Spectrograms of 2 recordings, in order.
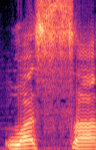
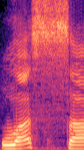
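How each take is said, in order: First: Wasa drawn out very slowly with a held স; slow demonstration. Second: Said in the usual way. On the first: Shown as a demonstration. Teacher showing students the joined word, very slow. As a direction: stretch Wasa slowly for the learner. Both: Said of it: "সিন জবর সা".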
